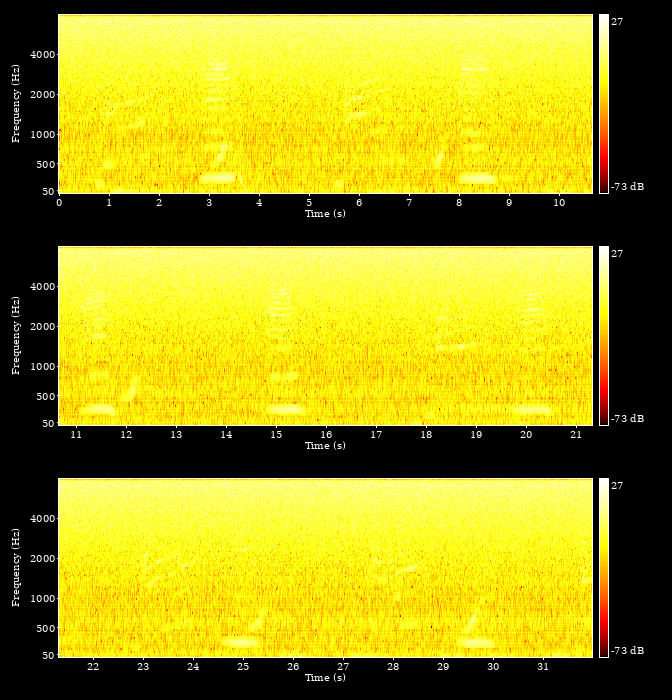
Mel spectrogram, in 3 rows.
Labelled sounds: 1.0	1.7	humpback whale, 1.1 to 1.8 kHz
2.9	3.5	humpback whale, 0.80 to 3.5 kHz
5.7	6.5	humpback whale, 1.2 to 2.7 kHz
8.0	8.6	humpback whale, 0.99 to 3.2 kHz
11.3	11.6	humpback whale, 0.80 to 1.8 kHz
14.7	15.4	humpback whale, 0.80 to 2.8 kHz
18.2	19.1	humpback whale, 1.4 to 2.4 kHz
20.0	20.4	humpback whale, 2.4 to 3.6 kHz
23.0	23.4	humpback whale, 1.2 to 1.8 kHz
24.8	25.1	humpback whale, 2.3 to 2.4 kHz
27.6	28.6	humpback whale, 1.5 to 2.0 kHz

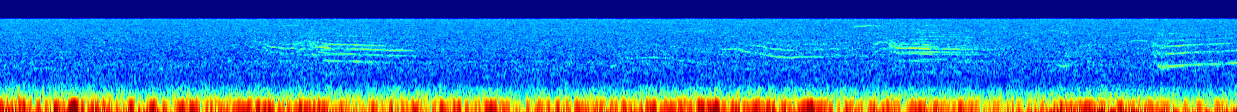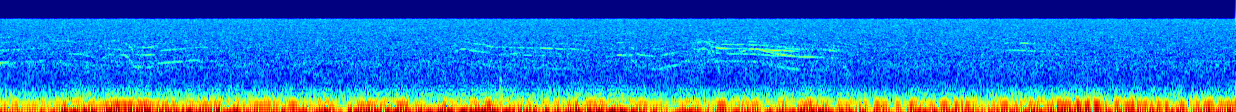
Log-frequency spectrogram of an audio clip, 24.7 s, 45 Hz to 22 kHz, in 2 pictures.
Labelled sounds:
2.6	4.2	killer whale, Bigg's (transient), 1.1 to 3.1 kHz
7.2	8.2	killer whale, Bigg's (transient), 0.83 to 1.8 kHz
8.6	9.7	killer whale, Bigg's (transient), 1.1 to 5.4 kHz
11.5	12.5	killer whale, Bigg's (transient), 1.1 to 2.7 kHz
13.7	14.3	killer whale, Bigg's (transient), 1.3 to 1.8 kHz
16.9	18.1	killer whale, Bigg's (transient), 1.2 to 1.6 kHz
19.5	20.6	killer whale, Bigg's (transient), 0.86 to 1.9 kHz

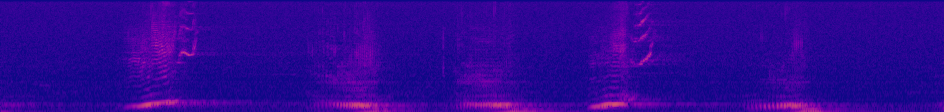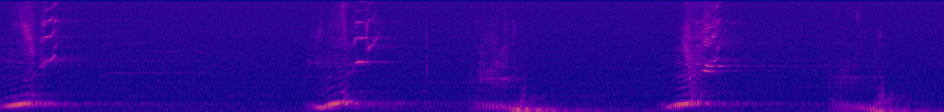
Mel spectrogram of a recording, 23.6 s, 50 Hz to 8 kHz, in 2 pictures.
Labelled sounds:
1.5	2.6	humpback whale, 0.80 to 2.9 kHz
3.9	4.2	humpback whale, 0.80 to 1.1 kHz
5.7	6.2	humpback whale, 0.80 to 1.2 kHz
7.3	8.3	humpback whale, 1.3 to 5.8 kHz
9.5	9.9	humpback whale, 0.80 to 1.0 kHz
12.0	12.7	humpback whale, 1.2 to 5.4 kHz
13.1	13.8	humpback whale, 0.93 to 1.2 kHz
15.6	16.7	humpback whale, 0.96 to 5.3 kHz
17.6	18.2	humpback whale, 0.80 to 1.3 kHz
20.5	21.0	humpback whale, 0.99 to 1.8 kHz
22.3	22.6	humpback whale, 0.80 to 0.96 kHz

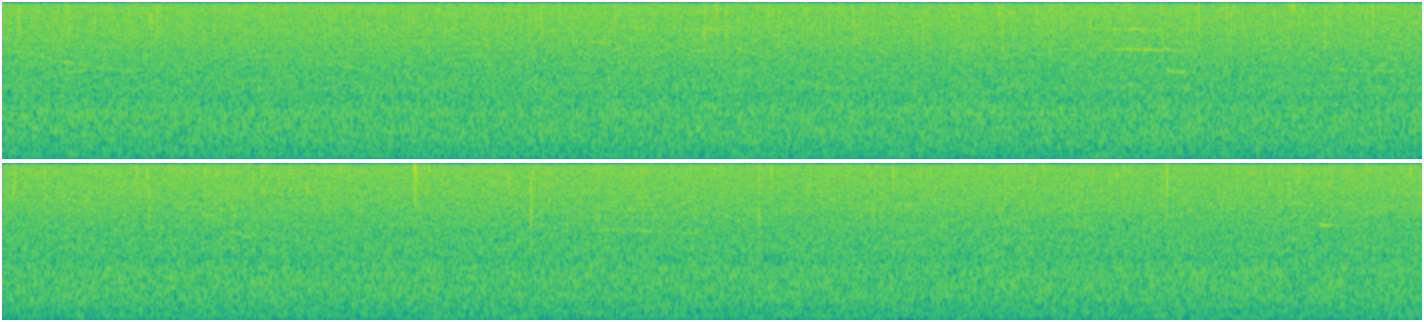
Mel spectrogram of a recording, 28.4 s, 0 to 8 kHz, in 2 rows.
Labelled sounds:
11.1	11.9	killer whale, northern resident, G clan, 1.9 to 4.7 kHz

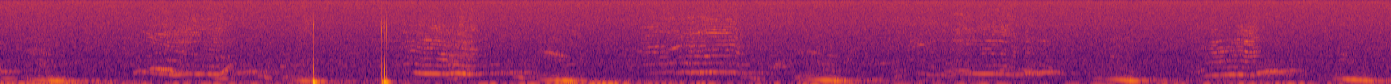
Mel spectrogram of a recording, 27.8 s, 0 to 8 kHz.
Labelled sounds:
3.1	3.5	humpback whale, 1.4 to 2.5 kHz
8.2	9.2	humpback whale, 0.90 to 2.0 kHz
10.8	11.4	humpback whale, 0.86 to 1.2 kHz
12.8	14.7	humpback whale, 0.86 to 3.2 kHz
16.1	16.4	humpback whale, 0.99 to 1.2 kHz
19.1	20.1	humpback whale, 1.8 to 5.1 kHz
24.2	25.2	humpback whale, 0.86 to 2.9 kHz

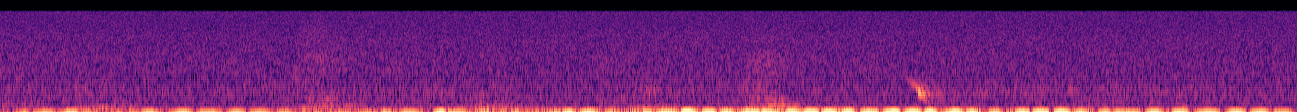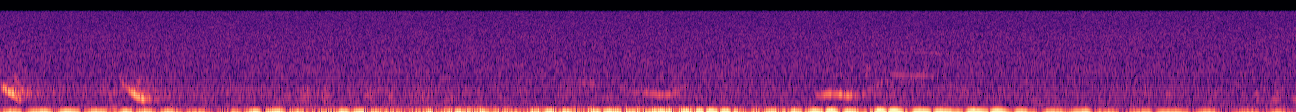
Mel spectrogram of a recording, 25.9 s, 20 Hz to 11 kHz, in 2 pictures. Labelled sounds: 21.9	22.4	humpback whale, 0.96 to 2.2 kHz

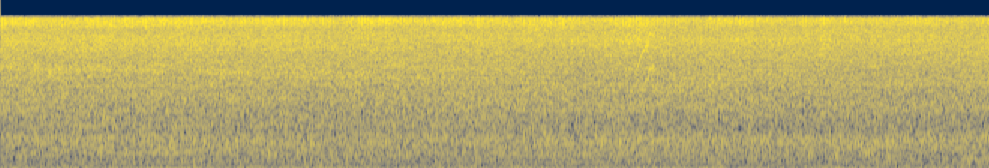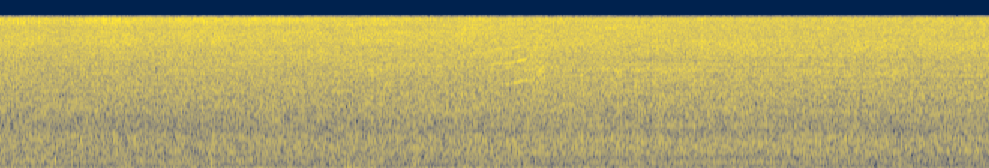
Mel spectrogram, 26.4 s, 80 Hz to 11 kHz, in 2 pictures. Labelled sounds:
19.7	20.5	killer whale, 2.1 to 4.4 kHz

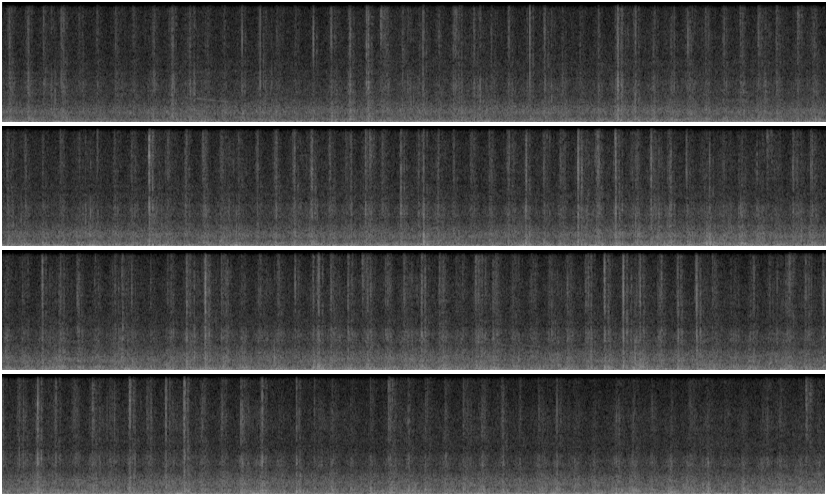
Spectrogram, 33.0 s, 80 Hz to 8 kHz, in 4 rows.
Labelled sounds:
1.4	2.8	killer whale, Bigg's (transient), 0.88 to 2.2 kHz

